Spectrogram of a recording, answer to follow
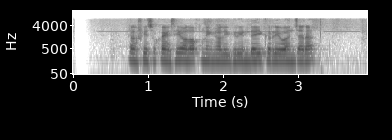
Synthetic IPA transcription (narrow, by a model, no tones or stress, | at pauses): ʔɛlfisukaisiɔlɔkəniŋɡaliɡɾindaikərdiwaɲt͡ʃaɾa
